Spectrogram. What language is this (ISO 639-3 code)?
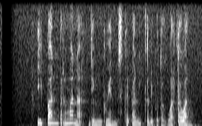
sun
